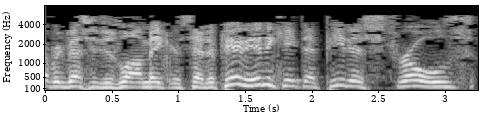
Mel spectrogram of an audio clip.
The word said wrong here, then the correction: Strzok: or I can't pronounce that name. Peter Strzok. Strzok. What? Strzok. Yeah, that too.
